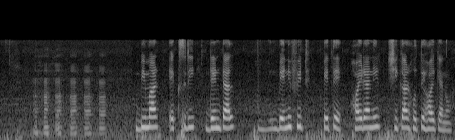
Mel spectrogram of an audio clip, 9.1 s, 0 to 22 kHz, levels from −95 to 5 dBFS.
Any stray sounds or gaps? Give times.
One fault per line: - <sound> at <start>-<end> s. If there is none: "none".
- laugh at 0.6-2.2 s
